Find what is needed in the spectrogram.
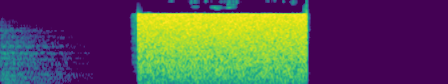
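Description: Orchestral music fading out, then a loud burst of white-noise static lasting about a second that starts and cuts off abruptly, with dead silence on either side of it.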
